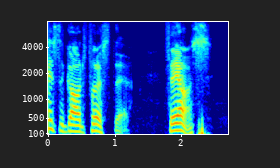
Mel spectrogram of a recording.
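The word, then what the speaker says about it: Θεός: Theos. I'm using a modern Greek pronunciation. Theos, enologos.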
